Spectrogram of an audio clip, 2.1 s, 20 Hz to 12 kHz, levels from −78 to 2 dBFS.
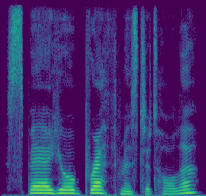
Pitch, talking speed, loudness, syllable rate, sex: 195 Hz, 145 wpm, -19 LUFS, 3.7 syllables/s, female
